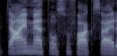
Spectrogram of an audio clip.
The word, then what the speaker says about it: dimethyl sulfoxide: But they also said that it was possible that Gloria Ramirez was taking diethyl sulfoxide. What is diethyl sulfoxide, you are asking? No. – Oh, okay. – Dimethyl sulfoxide. I said it wrong the first time.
